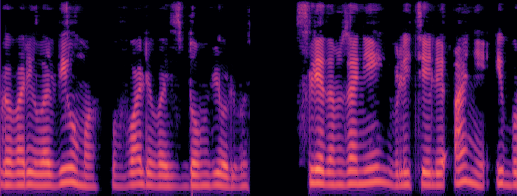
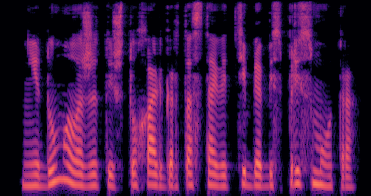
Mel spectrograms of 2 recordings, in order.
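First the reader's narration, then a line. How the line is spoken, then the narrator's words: Smirking snort. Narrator (Russian): хмыкнул Бруно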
